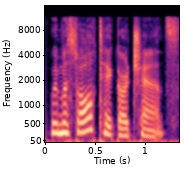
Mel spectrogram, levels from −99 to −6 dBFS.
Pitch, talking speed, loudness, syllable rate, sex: 235 Hz, 265 wpm, -16 LUFS, 5.6 syllables/s, female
